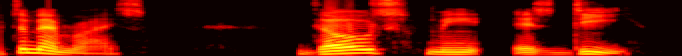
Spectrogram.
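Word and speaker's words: die: Those mean is d. Pronounce it and spell it as d i e.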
